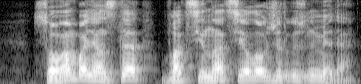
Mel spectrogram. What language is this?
Kazakh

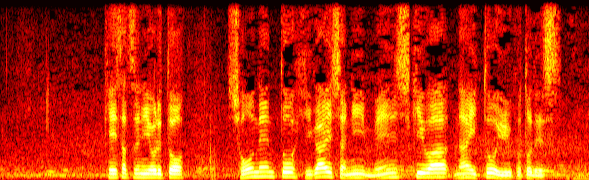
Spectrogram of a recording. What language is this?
Japanese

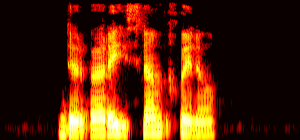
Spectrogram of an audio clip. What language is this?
Central Kurdish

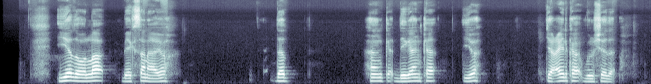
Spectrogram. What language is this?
Somali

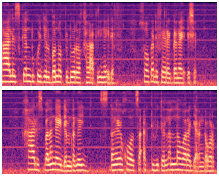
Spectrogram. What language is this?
Wolof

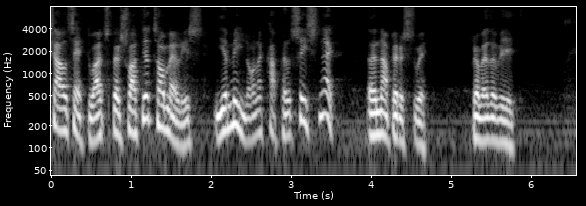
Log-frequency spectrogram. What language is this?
Welsh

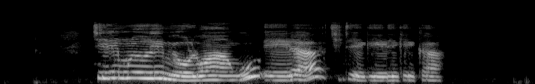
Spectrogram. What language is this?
Ganda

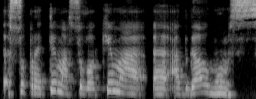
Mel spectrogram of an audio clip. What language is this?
Lithuanian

